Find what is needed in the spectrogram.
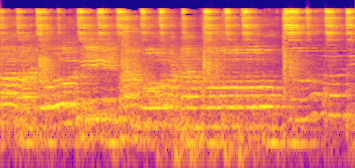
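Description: A group singing a Hindu devotional bhajan together in long, held notes, with small jingling hand percussion keeping a steady beat.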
